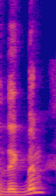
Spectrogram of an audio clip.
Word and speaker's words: দুঃখ: যেমন ধরেন আমাকে এই যে দুঃখ শব্দটা বললাম এই দুঃখের খটা হচ্ছে মহাপ্রাণ ধ্বনি। যেহেতু এইটা দিতে হচ্ছে তাহলে এর আগের যে ক ছিল সে ক সহ আমার উচ্চারণ আসবে।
